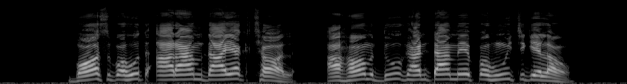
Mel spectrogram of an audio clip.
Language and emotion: Maithili, happy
